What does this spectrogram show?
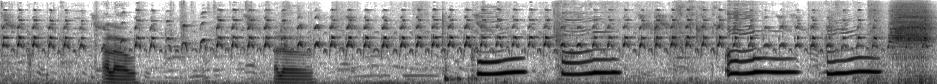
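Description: A siamang gives loud, rising whooping notes with a few rough, pulsed barks, over a steady insect buzz.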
